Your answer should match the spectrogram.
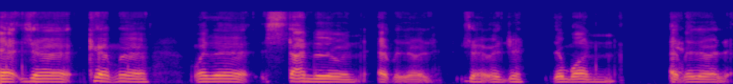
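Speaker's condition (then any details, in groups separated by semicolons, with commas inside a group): Cerebral palsy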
